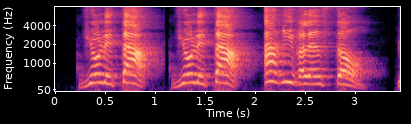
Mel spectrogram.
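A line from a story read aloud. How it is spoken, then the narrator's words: Yelling. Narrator (French): hurlait Belgodère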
